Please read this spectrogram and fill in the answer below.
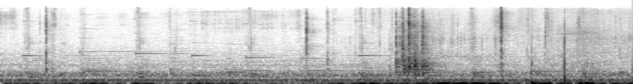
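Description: Soft background music, with small scissors cutting a paper sticker: a few light clicks and one louder snip a little before three seconds in.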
